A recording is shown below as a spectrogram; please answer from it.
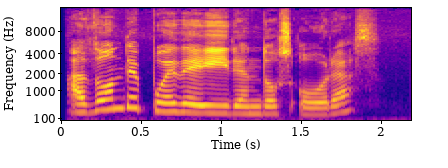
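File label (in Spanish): Adonde Puede Ir Dos Horas, spanish, female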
